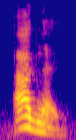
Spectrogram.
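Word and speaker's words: Adnei (אדני): The Gemara says, in this world, Hashem's name is written, Yud, K, Vav K, but pronounced Adnei.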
